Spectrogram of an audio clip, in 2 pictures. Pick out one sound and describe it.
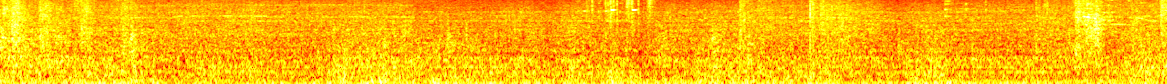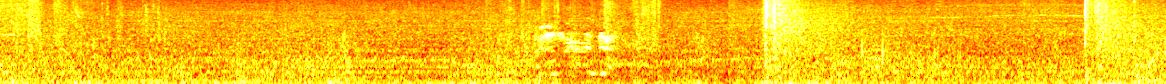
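Heavy wheels crunch over rough gravel.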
